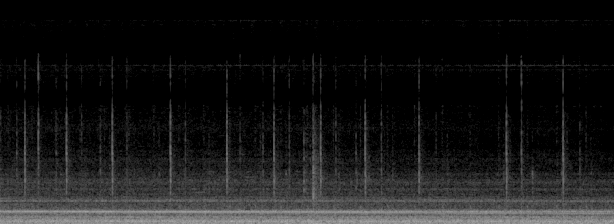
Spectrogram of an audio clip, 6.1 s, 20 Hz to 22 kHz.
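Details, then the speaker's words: Silvel 5 kW diesel heater on lowest setting, run from a power station, after about 45 minutes warm: even fan whir, faint sparse fuel-pump clicks, much quieter; normal low-setting running. "so now it's on the lowest setting you can hear it get a lot quieter"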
